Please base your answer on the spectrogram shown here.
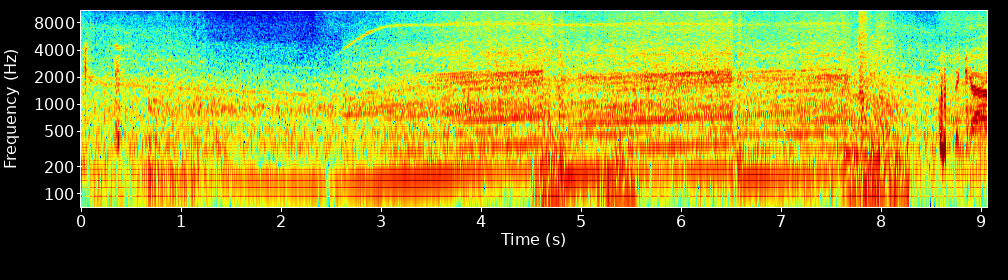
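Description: A race car in a sim racing game revs hard through its gears, each upshift dropping the pitch before it climbs again, loud and close, a rising engine whine repeating over about nine seconds.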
